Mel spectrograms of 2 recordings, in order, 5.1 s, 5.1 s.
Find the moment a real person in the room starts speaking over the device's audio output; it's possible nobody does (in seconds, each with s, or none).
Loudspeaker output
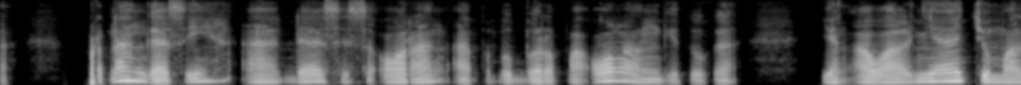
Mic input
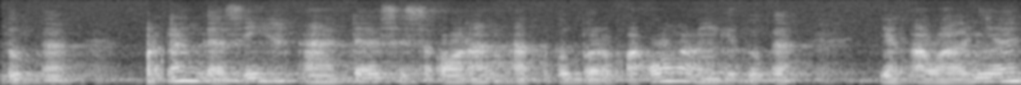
none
